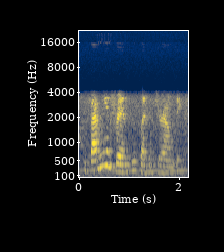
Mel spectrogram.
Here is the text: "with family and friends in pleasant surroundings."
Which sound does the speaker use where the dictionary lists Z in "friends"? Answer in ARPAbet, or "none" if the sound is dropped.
Z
